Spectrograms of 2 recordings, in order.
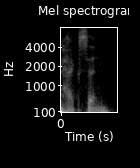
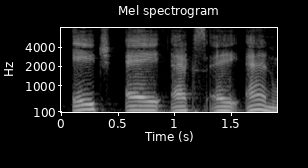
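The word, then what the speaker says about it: Häxan: And I even looked up how to pronounce it correctly, too, because it's not spelled that way. It's Haxan with an umlaut over the A because it's a Danish movie.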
